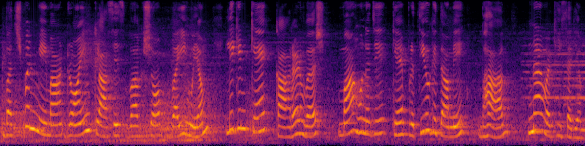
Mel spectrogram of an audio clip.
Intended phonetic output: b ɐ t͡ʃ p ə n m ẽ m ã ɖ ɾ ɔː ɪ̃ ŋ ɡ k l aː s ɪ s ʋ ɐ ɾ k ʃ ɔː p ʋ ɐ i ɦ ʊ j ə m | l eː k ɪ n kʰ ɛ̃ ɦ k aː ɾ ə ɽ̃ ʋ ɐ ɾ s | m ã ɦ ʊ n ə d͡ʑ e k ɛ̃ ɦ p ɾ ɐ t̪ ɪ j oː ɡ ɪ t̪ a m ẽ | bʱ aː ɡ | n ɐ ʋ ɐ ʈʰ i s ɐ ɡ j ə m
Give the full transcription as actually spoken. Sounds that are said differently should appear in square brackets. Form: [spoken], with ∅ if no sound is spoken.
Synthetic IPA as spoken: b ɐ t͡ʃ p ə n m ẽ m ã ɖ ɾ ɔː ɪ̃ ŋ ɡ k l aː s ɪ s ʋ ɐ ɾ k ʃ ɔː p ʋ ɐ i ɦ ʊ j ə m | l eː k ɪ n [k] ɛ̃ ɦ k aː ɾ ə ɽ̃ ʋ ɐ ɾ [ʃ] | m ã ɦ ʊ n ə d͡ʑ e k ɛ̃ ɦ p ɾ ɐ t̪ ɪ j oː ɡ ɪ t̪ a m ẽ | bʱ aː ɡ | n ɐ ʋ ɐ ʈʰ i s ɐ ɡ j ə m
